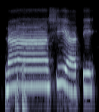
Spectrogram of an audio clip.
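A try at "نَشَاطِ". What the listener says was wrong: Bukan sin tapi shod. Nasyati.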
